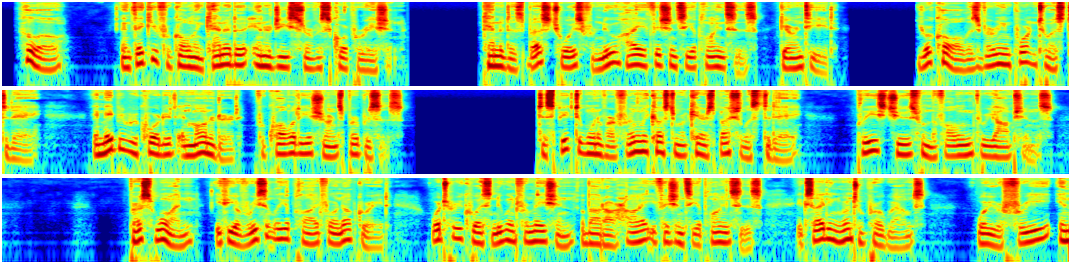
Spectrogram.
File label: telephony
